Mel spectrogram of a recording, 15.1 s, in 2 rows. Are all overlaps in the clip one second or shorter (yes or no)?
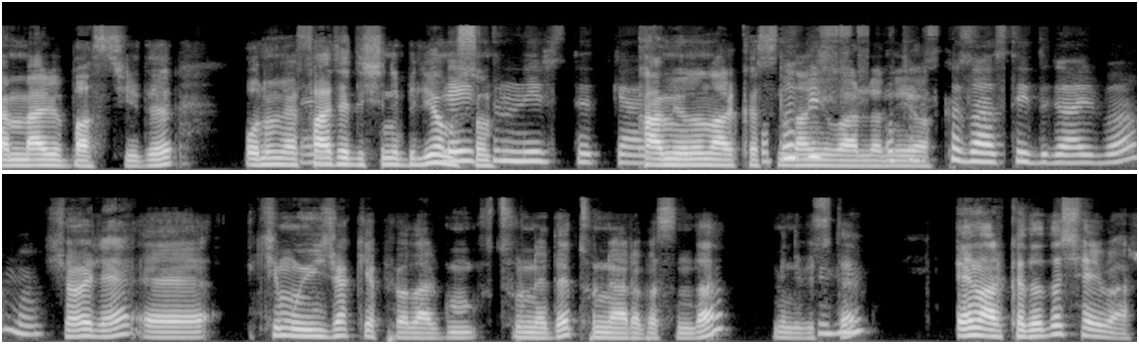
no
